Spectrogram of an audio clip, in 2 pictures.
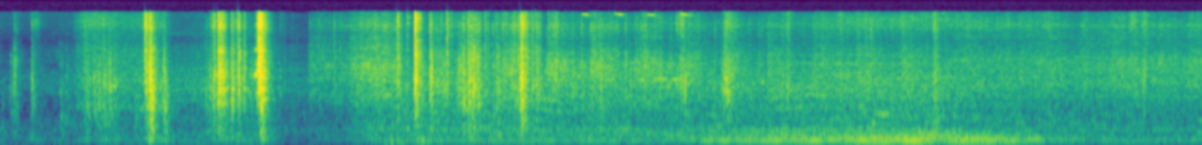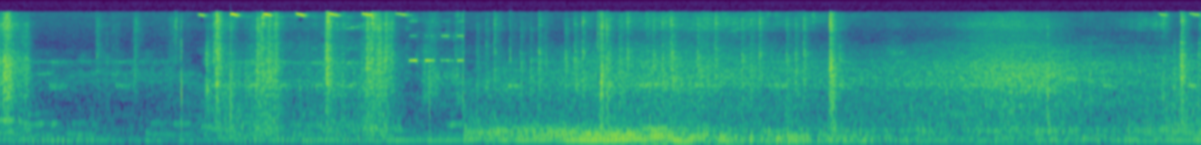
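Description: Office photocopier starting a copy job: sharp clicks and knocks of paper and machine parts in the first few seconds, then the copier's motors and fans running, growing louder twice, once around ten seconds in and again a little after twenty.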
